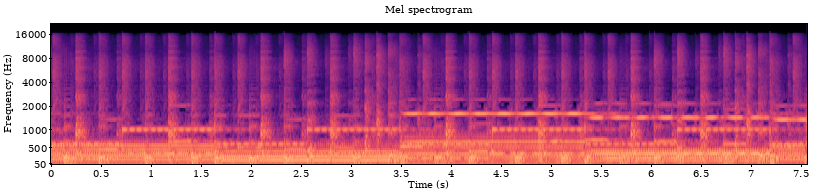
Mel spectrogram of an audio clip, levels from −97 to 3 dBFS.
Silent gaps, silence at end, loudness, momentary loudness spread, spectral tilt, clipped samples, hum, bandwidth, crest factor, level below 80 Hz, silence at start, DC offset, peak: none; 0 s; -16 LUFS; 1 LU; -6.5 dB/octave; under 0.1%; none; 16.5 kHz; 10 dB; -30 dBFS; 0 s; under 0.1%; -4 dBFS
